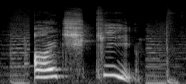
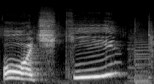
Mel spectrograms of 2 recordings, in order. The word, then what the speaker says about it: очки: In Russian, they are called очки. Очки. It's a short word, it's not that difficult for pronunciation. Just don't forget that unstressed O represents A sound. So that's why we write очки, but we pronounce it like очки.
